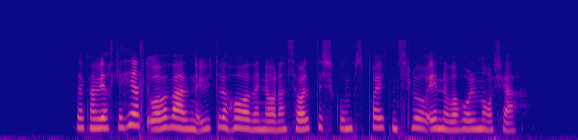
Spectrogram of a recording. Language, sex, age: Norwegian, female, 37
